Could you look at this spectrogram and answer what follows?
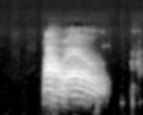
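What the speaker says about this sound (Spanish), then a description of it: "Escucho un gato que debe ser de tu Sí, casa, ¿no?" A house cat meows once in a single drawn-out call lasting under a second, fairly close and clear, followed by a few faint soft sounds in an otherwise quiet room.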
